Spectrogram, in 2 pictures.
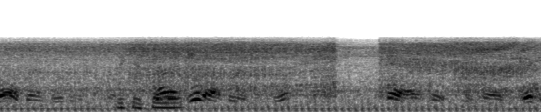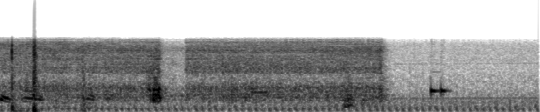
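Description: Another station's voice answering a test call over a two-way FM radio's speaker, hissy and band-limited, with the signal dropping out briefly twice. The hiss cuts off sharply about nine seconds in as the transmission ends.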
